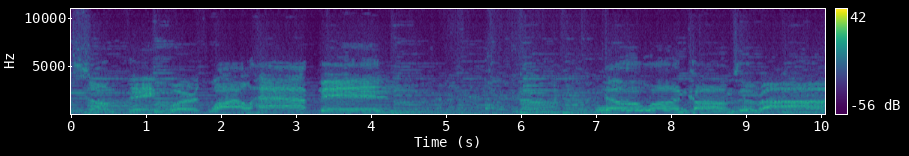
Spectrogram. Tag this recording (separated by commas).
Music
